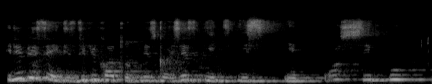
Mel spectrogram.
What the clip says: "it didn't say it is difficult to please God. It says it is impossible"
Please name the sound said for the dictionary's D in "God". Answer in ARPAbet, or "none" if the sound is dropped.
none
